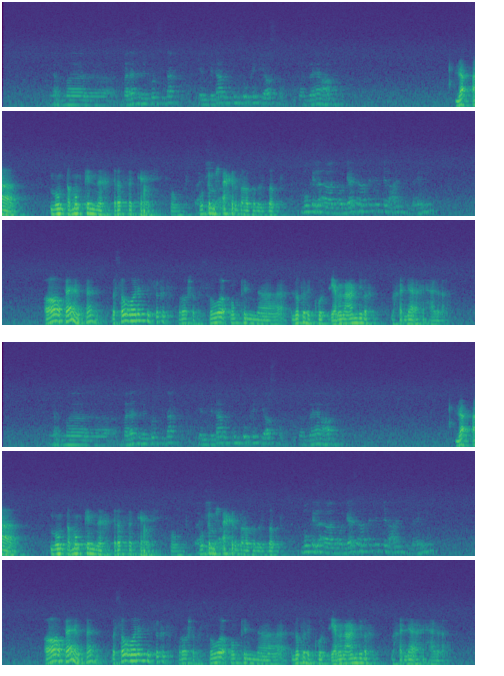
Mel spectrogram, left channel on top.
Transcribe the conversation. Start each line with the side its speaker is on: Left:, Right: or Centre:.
Right: لما بنزل الكرسي تحت البتاع بتكون فوق كتفي اصلا فازاي هلعبها
Left: لا مم... طب ممكن اختلاف في الكراسي ممكن
Right: اكيد
Left: ممكن مش
Right: اه
Left: اخر درجة بالظبط
Right: ممكن لا انت الجهاز اللي عندك اكيد غير عندي فاهمني
Left: اه فاهم فاهم بس هو هو نفس فكرة الفراشة بس هو ممكن آه، إضافة الكرسي يعني أنا عندي بخ... بخليها آخر حاجة تحت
